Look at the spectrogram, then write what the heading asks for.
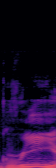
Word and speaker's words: Gris: some october stuff it's pronounced gree it's french for gray i see gree it's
